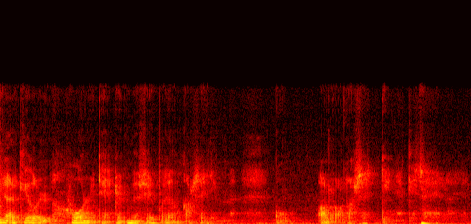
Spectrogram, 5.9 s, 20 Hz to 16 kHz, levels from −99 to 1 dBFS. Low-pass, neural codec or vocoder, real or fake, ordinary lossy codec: 9.9 kHz; vocoder, 22.05 kHz, 80 mel bands, WaveNeXt; fake; none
